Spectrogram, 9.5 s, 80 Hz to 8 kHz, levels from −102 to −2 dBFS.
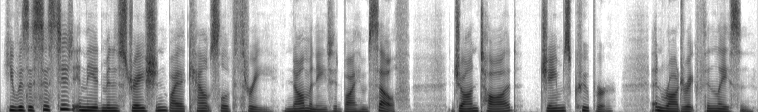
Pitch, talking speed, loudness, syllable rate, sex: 180 Hz, 125 wpm, -17 LUFS, 4.7 syllables/s, female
